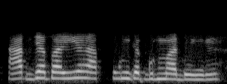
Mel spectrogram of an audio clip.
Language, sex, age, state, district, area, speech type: Hindi, female, 45-60, Uttar Pradesh, Lucknow, rural, conversation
